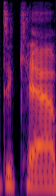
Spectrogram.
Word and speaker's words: DeKalb: to let you know the crazy way locals pronounce DeKalb. They say the L sound. We say it DeKalb because we both lived in Georgia.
